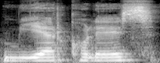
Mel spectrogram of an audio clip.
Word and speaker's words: miércoles: Miércoles, put the stress obviously on the word, on the letter with the accent on.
